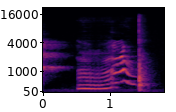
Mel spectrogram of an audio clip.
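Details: Puppy Bailey still talking back to his mother indoors after a scolding: a short high whine, then a lower drawn-out groan sliding up into a rising, wavering whine, followed by a sharp click, with a woman's reprimands nearby.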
